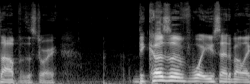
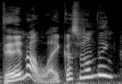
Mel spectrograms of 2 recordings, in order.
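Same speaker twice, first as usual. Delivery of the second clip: high incredulous quote; 11 semitones higher, faster than usual. Retold or imitated. Retold outrage at waitress.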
